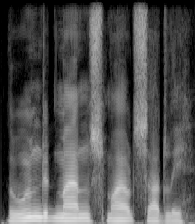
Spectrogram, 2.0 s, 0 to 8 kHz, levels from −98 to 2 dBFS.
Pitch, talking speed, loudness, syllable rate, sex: 120 Hz, 155 wpm, -16 LUFS, 4.7 syllables/s, male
